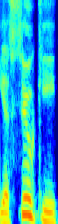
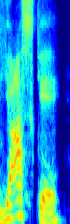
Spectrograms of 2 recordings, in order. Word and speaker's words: Yasuke: You know, there was a black samurai by the name of some people might pronounce it because it's spelled Yasuke, Yasuke, but it's Yasuke, and it's done.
